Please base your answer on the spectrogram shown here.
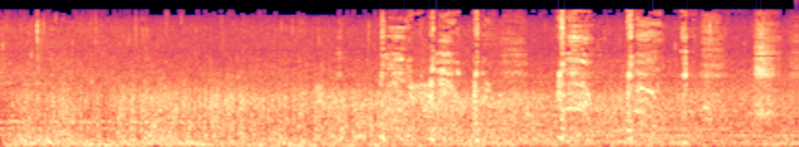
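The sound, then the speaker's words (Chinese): Heavy rain pours down steadily, a dense hiss layered over a deep, continuous rumble of thunder, with occasional sharper splashes breaking through. “是雨滴吗？真的下雨了吗？我的头发衣服都淋湿了。”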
